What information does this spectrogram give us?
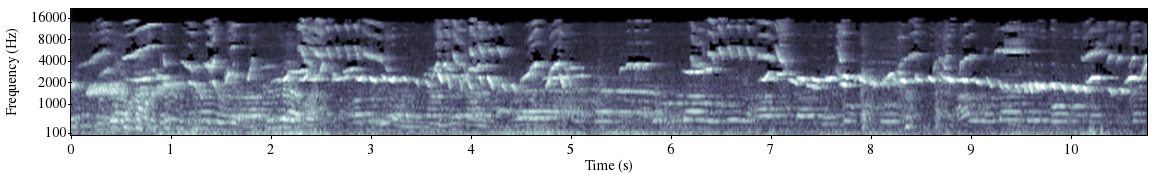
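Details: Varied white-rumped shama song with high, sweeping whistles, fast trills and sustained clear notes, the phrases running continuously and shifting between high and middle pitches.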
